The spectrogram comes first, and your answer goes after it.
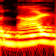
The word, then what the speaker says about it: gnarled: अब देखिए, ही डिड not care much about the ओल्ड gnarled peculiarly formed gods usually favored by collectors. नार्ल का, इसको जी यहाँ पे साइलेंट होगा, नार्ल पढ़ेंगे तो ट्विस्टेड और रिंकल्ड, यानी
